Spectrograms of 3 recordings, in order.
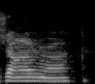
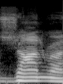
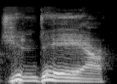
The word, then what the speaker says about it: genre: was in this genre, it's called genre, not gender. Genre. Kills me. It's The way called they pronounce genre.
